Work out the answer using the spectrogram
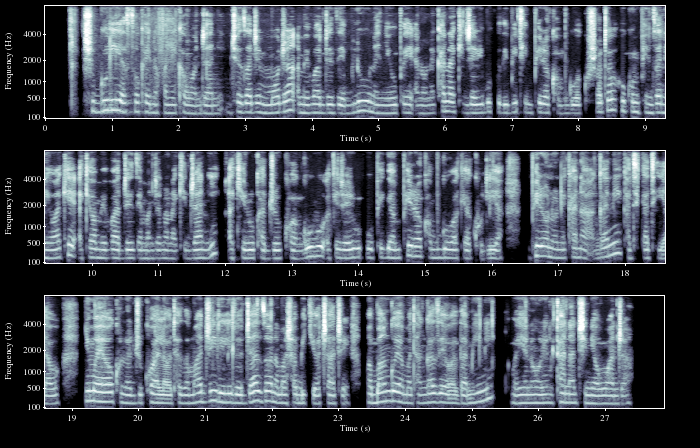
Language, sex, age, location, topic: Swahili, female, 18-24, Nakuru, government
